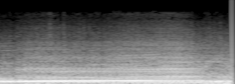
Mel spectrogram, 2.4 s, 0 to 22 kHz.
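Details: Ford Mustang Shelby GT500 with windows up, after muffler fix for a creak heard when slowing: deep steady drone rising gently as the car pulls, no creaks or rattles; exhaust and engine sound healthy, noise gone.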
